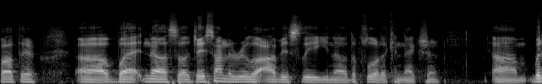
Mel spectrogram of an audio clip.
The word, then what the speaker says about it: Jason Derulo: And I kind of was hearing like Jason Derulo, Terry Crews. Like I was hearing No, other that's artists. not how you say his name. Jason Derulo.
